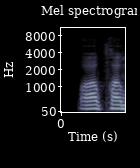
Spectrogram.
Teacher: प फ बोलिएगा तो आपका दोनों होंठ आपस में सट जाएगा, ओष्ठ से आवाज आएगा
